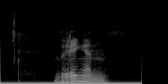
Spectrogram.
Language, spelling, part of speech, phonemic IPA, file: Dutch, wringen, verb, /ˈvrɪŋə(n)/, Nl-wringen.ogg
- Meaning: 1. to wring 2. to twist 3. to wrest 4. to wriggle, to squirm, to writhe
